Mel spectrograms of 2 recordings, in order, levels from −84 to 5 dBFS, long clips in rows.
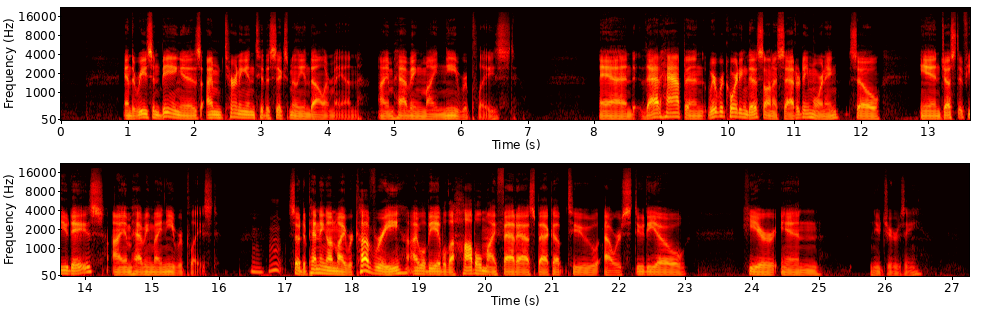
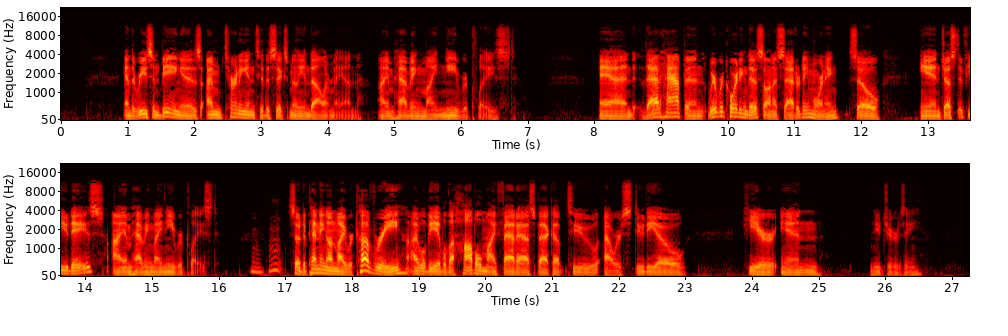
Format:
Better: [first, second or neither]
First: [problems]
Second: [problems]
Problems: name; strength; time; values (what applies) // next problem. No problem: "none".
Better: first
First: none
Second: garbled, watery; badly; nothing above 10.5 kHz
